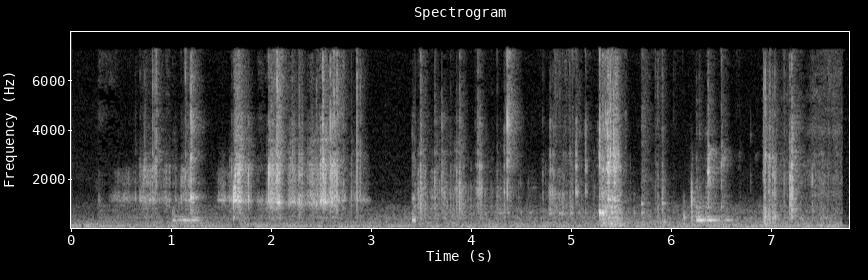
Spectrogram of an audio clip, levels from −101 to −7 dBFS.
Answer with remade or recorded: recorded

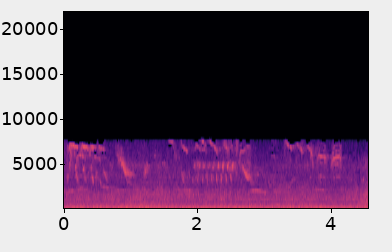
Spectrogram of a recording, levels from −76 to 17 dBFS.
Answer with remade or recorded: recorded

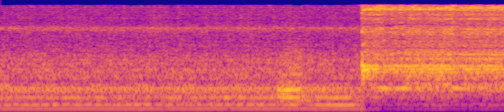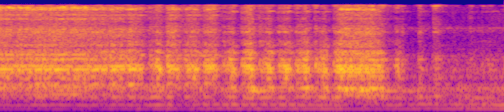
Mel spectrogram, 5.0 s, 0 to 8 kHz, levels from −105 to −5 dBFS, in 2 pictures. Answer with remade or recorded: remade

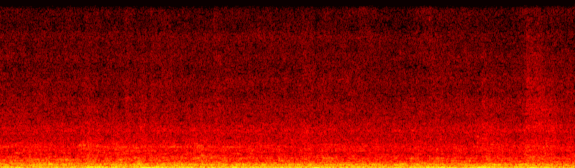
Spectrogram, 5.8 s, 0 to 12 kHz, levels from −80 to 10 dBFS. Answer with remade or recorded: remade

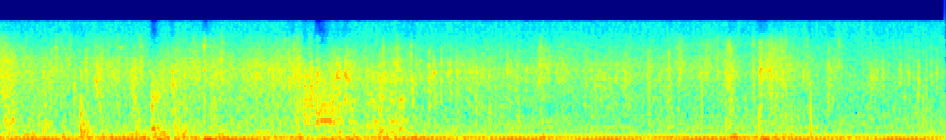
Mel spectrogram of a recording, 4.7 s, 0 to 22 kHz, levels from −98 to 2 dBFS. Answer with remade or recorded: recorded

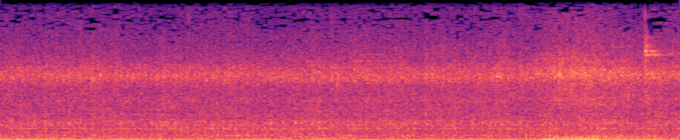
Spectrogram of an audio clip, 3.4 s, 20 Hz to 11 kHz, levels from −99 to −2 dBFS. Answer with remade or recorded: recorded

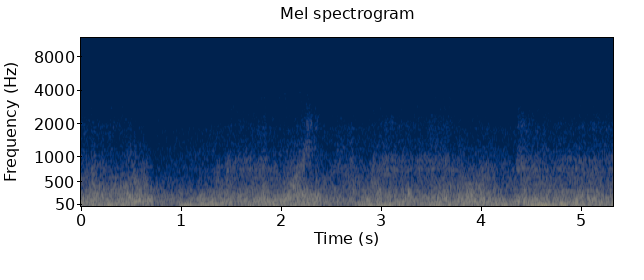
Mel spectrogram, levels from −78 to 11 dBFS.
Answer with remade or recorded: recorded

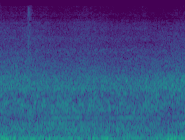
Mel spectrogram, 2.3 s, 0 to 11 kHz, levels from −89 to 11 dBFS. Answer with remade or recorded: remade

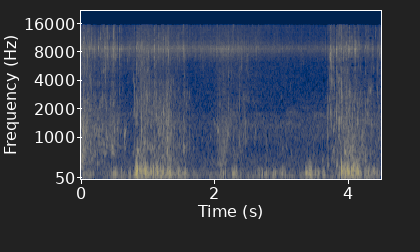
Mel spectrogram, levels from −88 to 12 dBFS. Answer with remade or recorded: remade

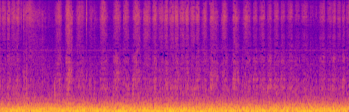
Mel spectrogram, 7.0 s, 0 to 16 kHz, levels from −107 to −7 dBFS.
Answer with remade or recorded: recorded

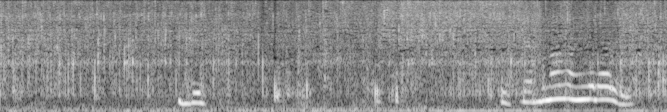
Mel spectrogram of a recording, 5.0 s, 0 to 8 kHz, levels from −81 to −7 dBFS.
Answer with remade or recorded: remade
